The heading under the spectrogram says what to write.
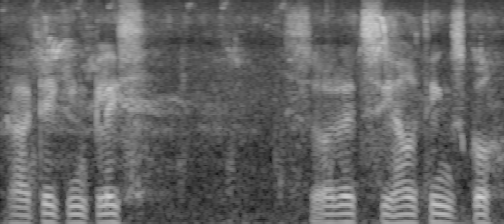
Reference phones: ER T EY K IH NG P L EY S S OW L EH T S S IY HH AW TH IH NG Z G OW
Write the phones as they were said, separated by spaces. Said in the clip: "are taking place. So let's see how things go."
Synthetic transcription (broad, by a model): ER T EY K IH NG P L EY S S OW L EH T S S IY HH AW T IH NG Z G OW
